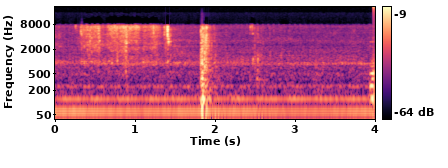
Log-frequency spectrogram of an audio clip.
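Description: A steady low hum, with a single sharp knock a little under two seconds in.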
